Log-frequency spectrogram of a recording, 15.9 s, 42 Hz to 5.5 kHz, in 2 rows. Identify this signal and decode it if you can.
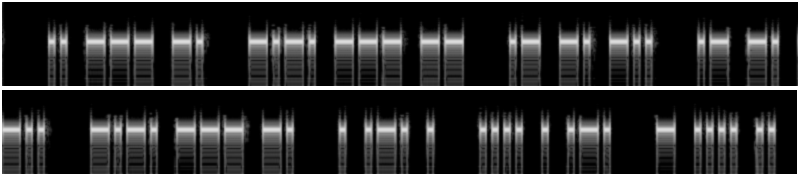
Morse code, heard as a keyed tone, about 20 wpm, 550 Hz. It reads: ION COM AND AND CON ERE HER THI
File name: n-grams / 3-grams 20 18 WPM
